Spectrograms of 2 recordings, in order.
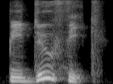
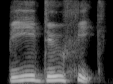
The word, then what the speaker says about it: Pituffik: Its new name is Pituffik, and it's pronounced Pituffik. Pituffik.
